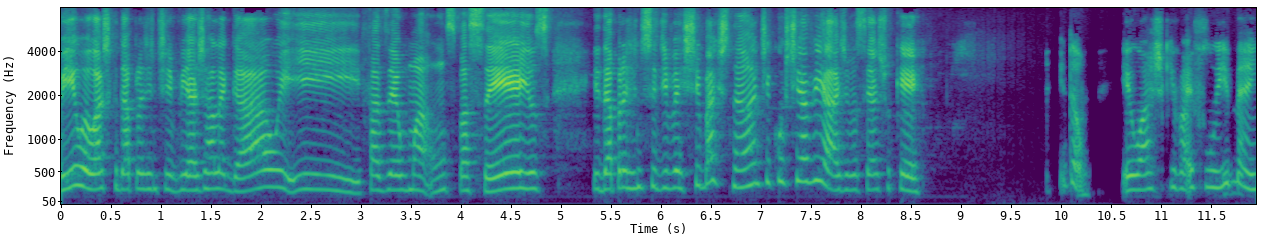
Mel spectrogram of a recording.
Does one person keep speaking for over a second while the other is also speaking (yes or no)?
no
